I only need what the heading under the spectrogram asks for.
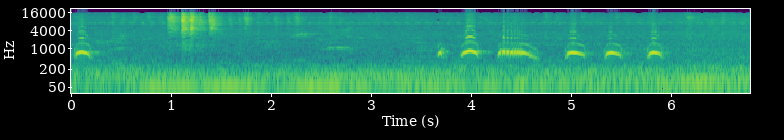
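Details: Spotted dove (tekukur, derkuku) in the kuk 3 call style: one coo at the start, then a quiet gap with a short hiss. A run of soft hollow coos follows, one longer and wavering, over a low rumbling background.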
